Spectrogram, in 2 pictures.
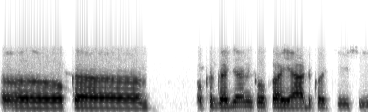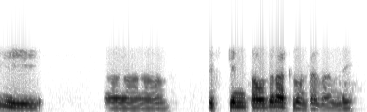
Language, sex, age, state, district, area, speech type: Telugu, male, 18-30, Telangana, Jangaon, rural, conversation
